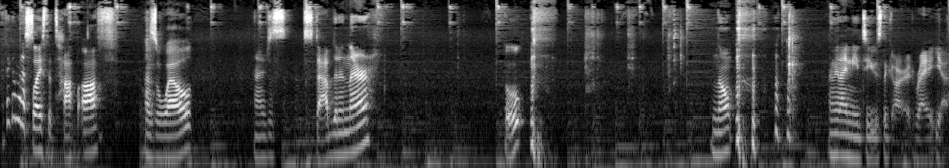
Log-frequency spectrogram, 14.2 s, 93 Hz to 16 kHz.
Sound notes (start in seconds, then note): 11.0 laughs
